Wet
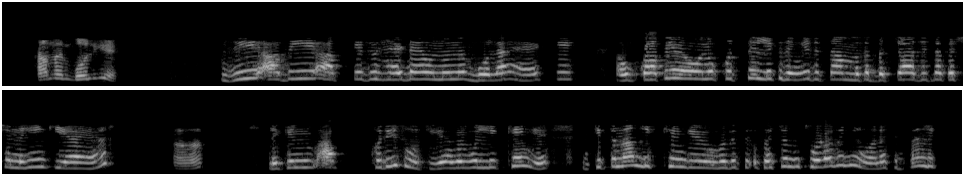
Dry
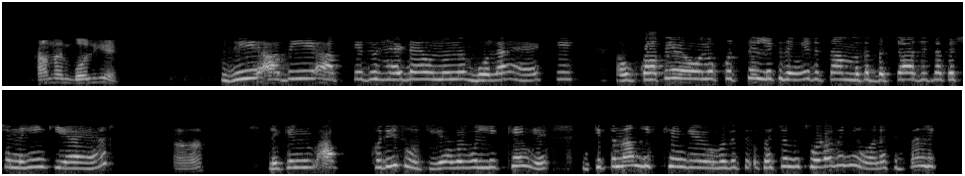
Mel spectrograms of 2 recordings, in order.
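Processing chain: HPF 460 Hz 24 dB/oct

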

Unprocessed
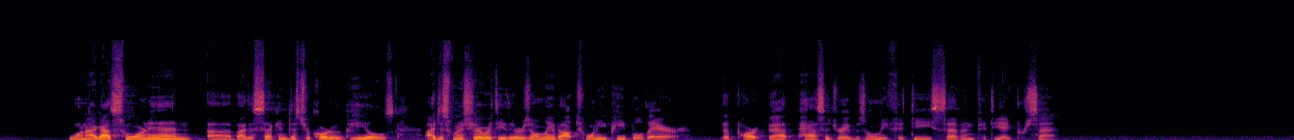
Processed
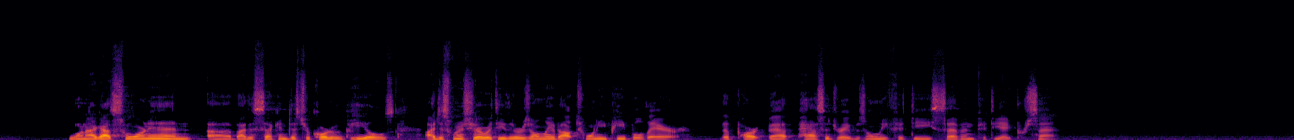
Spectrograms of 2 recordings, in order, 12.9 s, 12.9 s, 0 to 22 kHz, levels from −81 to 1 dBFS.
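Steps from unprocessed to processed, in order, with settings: high shelf 5500 Hz -8.5 dB

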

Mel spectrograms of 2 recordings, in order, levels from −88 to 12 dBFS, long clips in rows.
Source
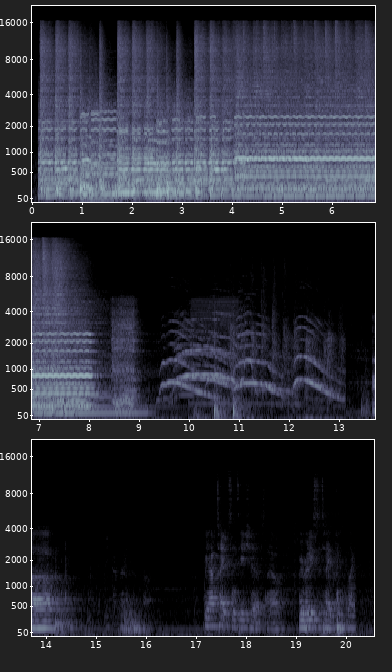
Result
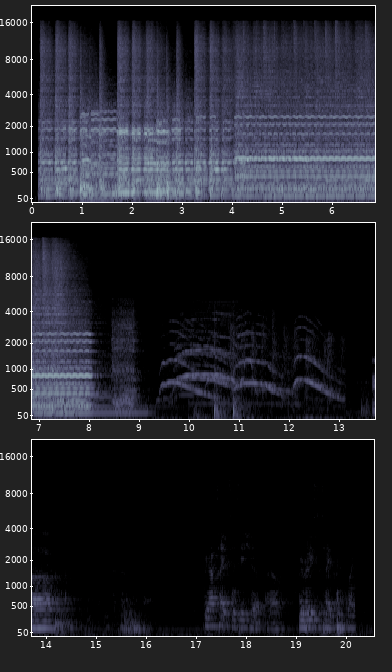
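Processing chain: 0.62–2.98 bell 1700 Hz +13 dB 0.24 oct; upward expander 1.5:1, over -37 dBFS; gain -2 dB

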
